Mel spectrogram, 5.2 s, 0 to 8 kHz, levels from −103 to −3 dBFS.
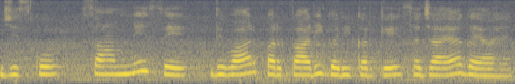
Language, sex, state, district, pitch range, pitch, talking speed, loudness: Hindi, female, Bihar, Saran, 225-250 Hz, 235 Hz, 115 wpm, -16 LUFS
